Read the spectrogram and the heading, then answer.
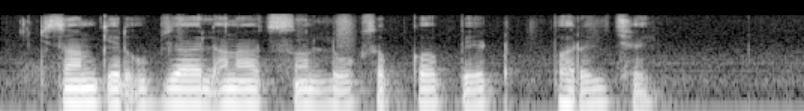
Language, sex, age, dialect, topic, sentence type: Maithili, male, 18-24, Bajjika, agriculture, statement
